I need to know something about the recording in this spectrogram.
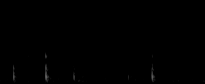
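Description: Faint, light clicks of a stylus tapping on a drawing tablet while handwriting a word, about half a dozen short ticks over near-silent room tone.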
